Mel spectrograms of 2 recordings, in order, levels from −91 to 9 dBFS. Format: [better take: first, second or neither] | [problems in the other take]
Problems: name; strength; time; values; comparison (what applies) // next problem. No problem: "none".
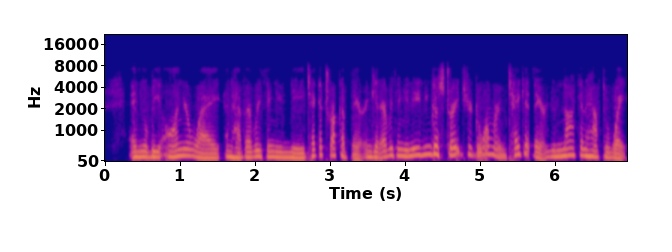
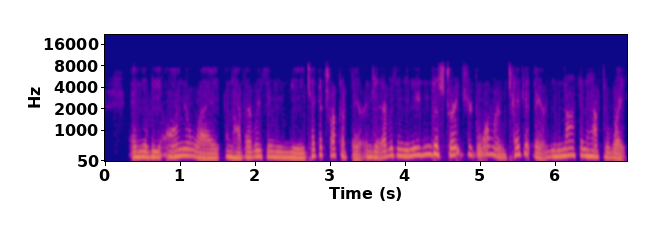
first | garbled, watery; badly; nothing above 7.5 kHz; slightly in the first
